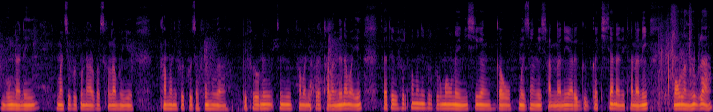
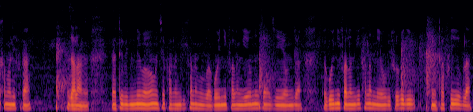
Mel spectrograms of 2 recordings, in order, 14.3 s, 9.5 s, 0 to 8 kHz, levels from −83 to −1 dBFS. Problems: low volume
